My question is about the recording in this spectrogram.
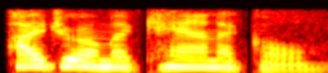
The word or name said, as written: hydromechanical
